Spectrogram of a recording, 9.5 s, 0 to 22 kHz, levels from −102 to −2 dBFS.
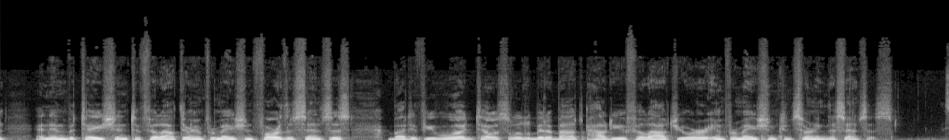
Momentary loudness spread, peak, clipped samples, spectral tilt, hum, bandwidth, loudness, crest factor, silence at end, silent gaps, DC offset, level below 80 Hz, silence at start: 7 LU; -4 dBFS; under 0.1%; -8 dB/octave; none; 13.5 kHz; -21 LUFS; 18 dB; 0.6 s; none; under 0.1%; -42 dBFS; 0 s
